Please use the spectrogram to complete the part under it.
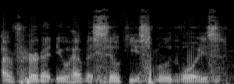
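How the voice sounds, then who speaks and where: A man's voice: monotone, moderate pace, no echo, exaggerated voice, low-quality recording. A man voicing a dry, skeptical male robot co-host who takes things literally, in a comedic in-character podcast. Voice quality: very deep gravelly voice.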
